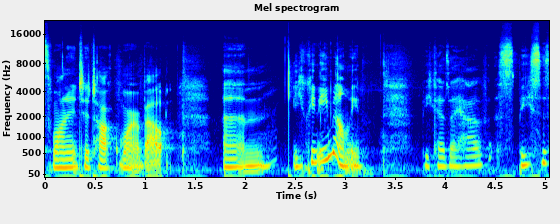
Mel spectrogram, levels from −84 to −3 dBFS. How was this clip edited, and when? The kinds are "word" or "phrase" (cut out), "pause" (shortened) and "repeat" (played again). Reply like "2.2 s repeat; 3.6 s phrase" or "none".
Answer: none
